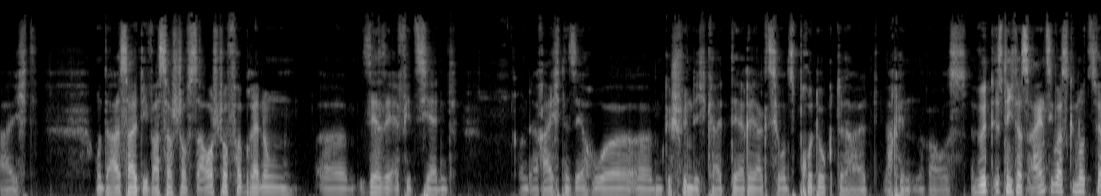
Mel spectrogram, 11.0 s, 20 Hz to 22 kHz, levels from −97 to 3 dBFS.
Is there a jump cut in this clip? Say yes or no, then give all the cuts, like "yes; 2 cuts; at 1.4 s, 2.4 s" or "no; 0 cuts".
yes; 1 cut; at 9.7 s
